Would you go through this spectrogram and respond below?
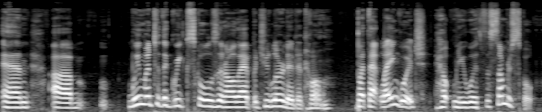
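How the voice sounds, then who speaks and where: Reflective older woman, lowish voice. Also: a little mellow. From Pittsburgh, Pennsylvania. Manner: reflective, unhurried, many fillers and restarts. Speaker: law professor interviewee. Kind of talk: oral history interview.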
